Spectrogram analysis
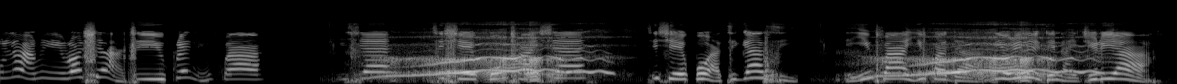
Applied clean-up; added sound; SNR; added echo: none; Breathing; -3 dB; none.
